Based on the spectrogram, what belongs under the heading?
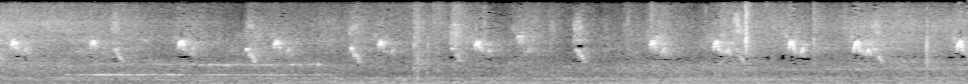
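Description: Small birds chirping: short high chirps repeating about twice a second, with a faint held whistle in the first two seconds, over a low steady outdoor rumble.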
